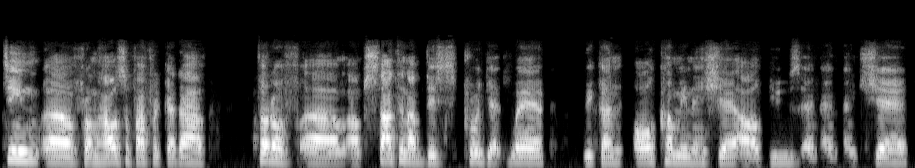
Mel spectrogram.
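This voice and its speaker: A man's voice: a little high, fairly even intonation, normal speed, a bit bright. A man from Ghana, a pastor speaking as a guest on an online panel, talking earnestly in a preaching manner and often repeating words as he starts phrases. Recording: muffled lo-fi call audio.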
